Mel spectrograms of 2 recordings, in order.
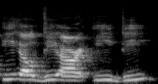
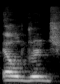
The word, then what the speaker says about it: Eldred: My name is spelled Eldred. I get a lot of that Eldridge here in Houston because we have a street named Eldridge. And so I blow it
